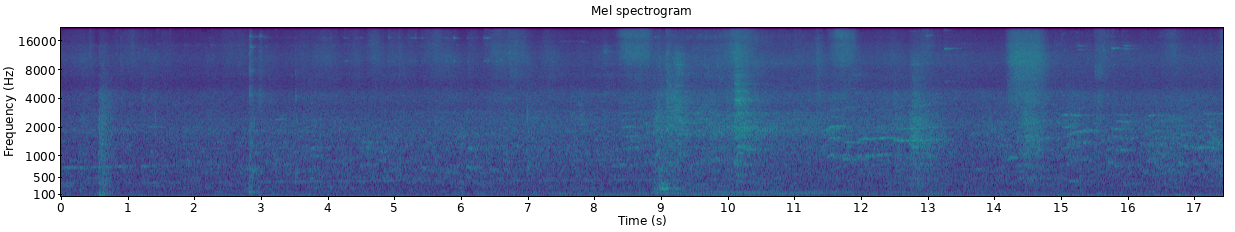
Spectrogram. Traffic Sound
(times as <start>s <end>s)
7.1s 17.4s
